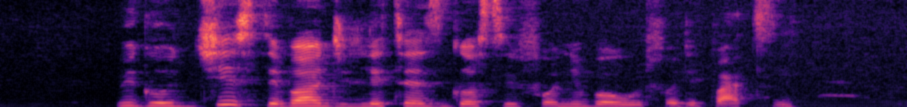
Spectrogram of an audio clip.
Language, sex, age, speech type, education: Nigerian Pidgin, female, 15-29, spontaneous, tertiary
